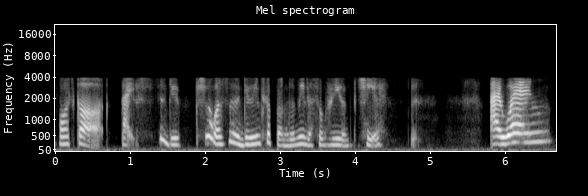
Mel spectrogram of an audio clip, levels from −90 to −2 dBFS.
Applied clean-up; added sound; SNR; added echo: neural diffusion model UNIVERSE++.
